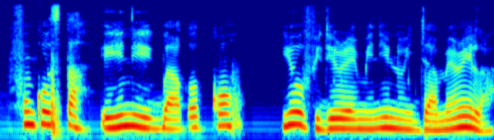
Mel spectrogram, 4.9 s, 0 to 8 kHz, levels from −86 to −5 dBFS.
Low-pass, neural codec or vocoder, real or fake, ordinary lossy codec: 7.2 kHz; none; real; none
